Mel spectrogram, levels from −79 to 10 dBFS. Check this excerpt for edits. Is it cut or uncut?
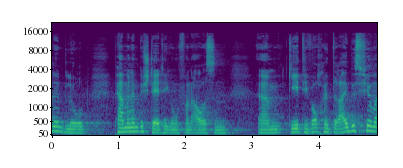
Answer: uncut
